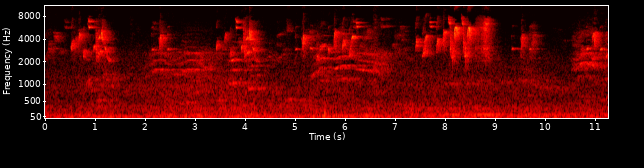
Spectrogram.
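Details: European goldfinch in Hamburg, Germany, excited, singing a fast stream of bright, tinkling twitters and buzzy trills in quick bursts, high-pitched and liquid, with little else heard.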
